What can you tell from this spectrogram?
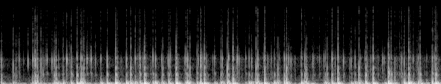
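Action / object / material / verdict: tap / silicone collapsible bowl / silicone / none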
